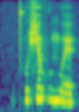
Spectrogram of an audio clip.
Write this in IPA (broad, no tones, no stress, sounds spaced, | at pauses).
t̪ʰ o ɕ a xʷ ʌ ŋʷ ɛ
